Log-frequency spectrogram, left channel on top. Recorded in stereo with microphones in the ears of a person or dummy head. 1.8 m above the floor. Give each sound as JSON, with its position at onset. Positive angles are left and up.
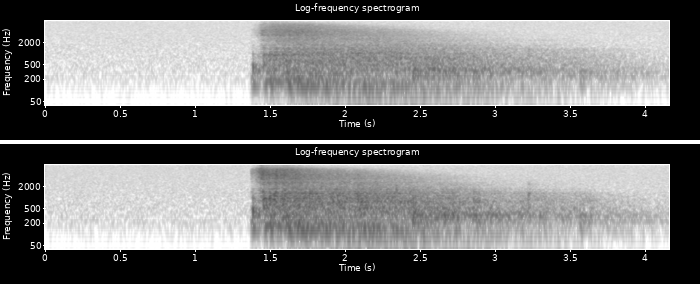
{"t": 1.4, "sound": "an explosion", "side_deg": -50, "distance_m": 1.2}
